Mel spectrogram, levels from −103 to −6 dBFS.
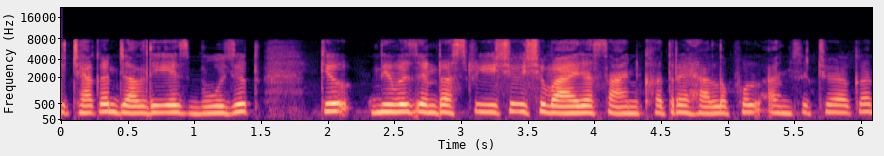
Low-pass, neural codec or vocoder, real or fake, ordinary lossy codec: none; codec, 16 kHz, 16 kbps, FunCodec, trained on LibriTTS, 50 frames a second; fake; none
